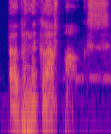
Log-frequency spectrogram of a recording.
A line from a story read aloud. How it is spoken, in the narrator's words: she muttered in a staid voice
